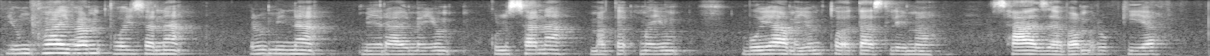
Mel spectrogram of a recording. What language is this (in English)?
Manipuri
